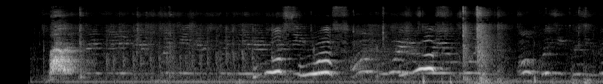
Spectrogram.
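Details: A dog recovering from a long battle with pneumonia gives short, squeaky, birdlike chirps in quick rising and falling bursts, with a human voice and a few thumps in the background.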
